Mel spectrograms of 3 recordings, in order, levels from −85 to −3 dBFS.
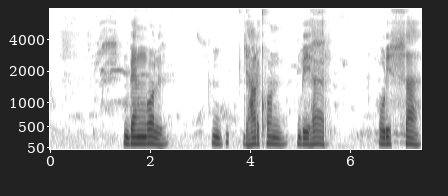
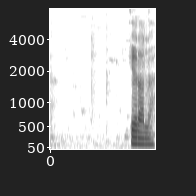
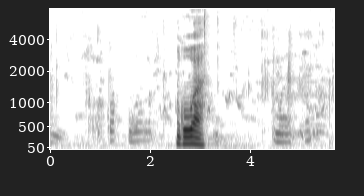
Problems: constant background noise, continuous background conversations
